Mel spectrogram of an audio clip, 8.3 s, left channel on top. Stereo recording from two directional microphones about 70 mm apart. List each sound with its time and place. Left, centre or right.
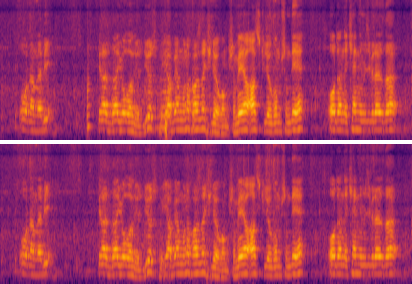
0.5 s a man's voice: centre
2.0 s a man's voice: centre
3.4 s a man's voice: left
6.6 s a man's voice: centre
